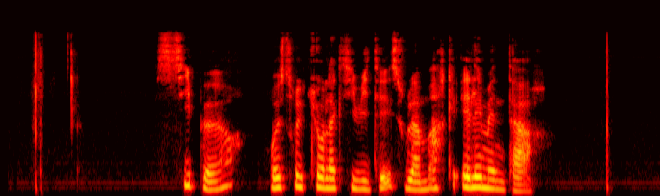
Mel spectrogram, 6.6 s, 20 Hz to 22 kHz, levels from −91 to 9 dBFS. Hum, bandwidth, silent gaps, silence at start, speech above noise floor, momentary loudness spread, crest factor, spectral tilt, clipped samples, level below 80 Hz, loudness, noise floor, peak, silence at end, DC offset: none; 11.5 kHz; none; 0.35 s; 48 dB; 18 LU; 22 dB; -5 dB/octave; under 0.1%; -82 dBFS; -29 LUFS; -76 dBFS; -10 dBFS; 1.3 s; under 0.1%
